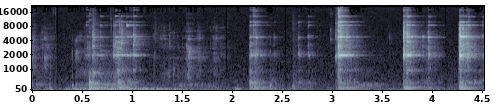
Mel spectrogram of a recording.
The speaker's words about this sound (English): And then after that, you're going to add your ice. And you want to add a decent amount of ice. So I would fill your rocks glass maybe like 3/4 full of ice.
